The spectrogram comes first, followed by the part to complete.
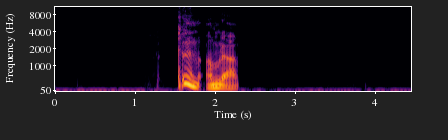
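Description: Speech only: a man says a single Bengali word between pauses, with quiet before and after it.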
